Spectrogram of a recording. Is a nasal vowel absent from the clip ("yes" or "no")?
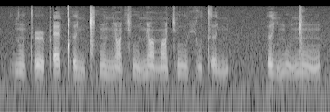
no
